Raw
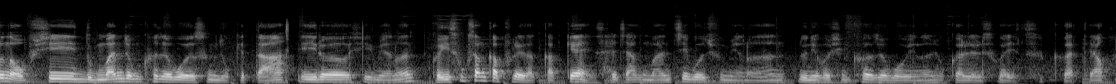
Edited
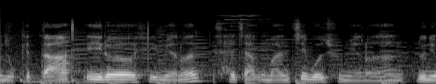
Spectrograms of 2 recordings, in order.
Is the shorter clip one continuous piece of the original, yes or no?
no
